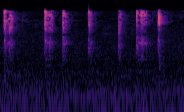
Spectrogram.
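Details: Pet hamster at home, giving seven short, sharp, hissy bursts spaced irregularly over under four seconds, with a faint background hum.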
